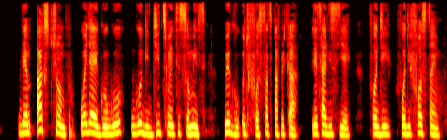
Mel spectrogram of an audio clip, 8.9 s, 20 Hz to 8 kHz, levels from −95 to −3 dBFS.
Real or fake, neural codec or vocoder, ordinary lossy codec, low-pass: real; none; MP3, 64 kbps; 7.2 kHz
